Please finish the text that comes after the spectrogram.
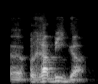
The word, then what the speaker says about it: Rabiega: Is that pronounced rightly, Rabiega? Rabiega. Rabiega. Yeah.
